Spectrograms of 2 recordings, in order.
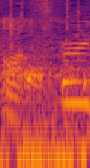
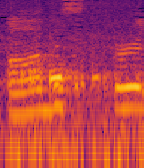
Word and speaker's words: Oxford: He talks about, he mispronounces Oxford. Instead he says Augsford, like O-G-G-S-F-O-R-D.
